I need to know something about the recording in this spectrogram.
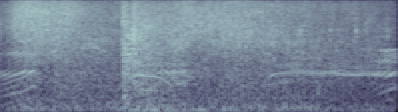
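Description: Electricity crackles and zaps in sharp bursts.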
